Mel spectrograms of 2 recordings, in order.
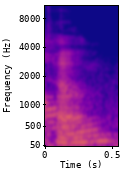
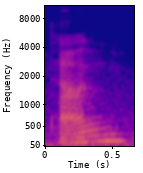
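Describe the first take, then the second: No difference in how they are said.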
